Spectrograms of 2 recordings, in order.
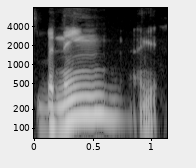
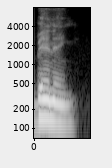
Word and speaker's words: Benning: toface training at Fort I guess it's Benin Ben Georgia I went I went how you pronounce it Larry Fort Benning Benning Benning okay Georgia on physical fitness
